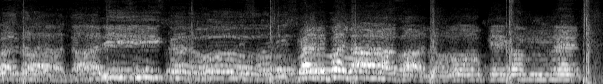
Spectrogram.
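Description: A group of men chanting a Shia noha (Muharram lament) in unison with long, drawn-out wavering notes. Sharp slaps of chest-beating (matam) cut in at irregular intervals.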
